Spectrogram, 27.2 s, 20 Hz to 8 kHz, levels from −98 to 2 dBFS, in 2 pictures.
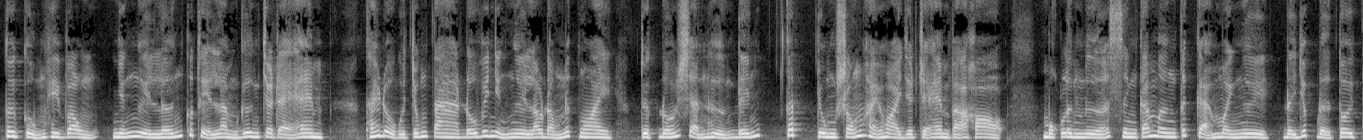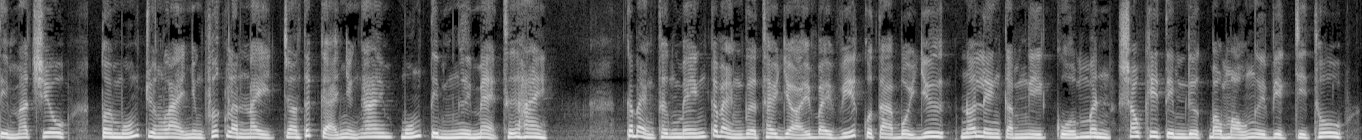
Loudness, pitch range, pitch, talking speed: -14 LUFS, 190-225 Hz, 210 Hz, 240 wpm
